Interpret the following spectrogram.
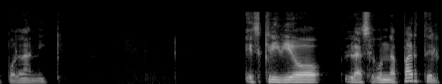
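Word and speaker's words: Palahniuk: Palanuk se escribe, se dice Polanic, escribió la segunda parte, el Club de la Pelea, que es una novela gráfica.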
